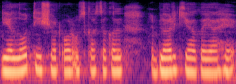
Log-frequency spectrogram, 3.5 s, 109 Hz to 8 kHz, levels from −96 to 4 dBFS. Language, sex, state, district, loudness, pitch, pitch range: Hindi, female, Arunachal Pradesh, Longding, -14 LUFS, 210 Hz, 205-215 Hz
